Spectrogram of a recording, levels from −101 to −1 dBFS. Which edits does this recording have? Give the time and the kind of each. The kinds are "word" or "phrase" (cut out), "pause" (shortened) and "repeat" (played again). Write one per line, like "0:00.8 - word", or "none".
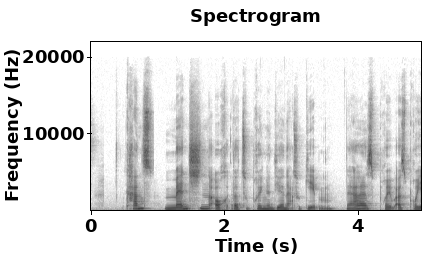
0:00.9 - word
0:02.1 - word
0:03.0 - word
